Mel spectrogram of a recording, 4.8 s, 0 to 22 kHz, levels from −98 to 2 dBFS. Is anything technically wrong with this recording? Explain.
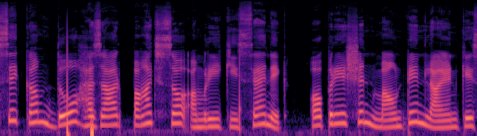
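Yes. Loud pops cut through the speech: a double thump between 0.67 and 0.95 s, peaking about 20 dB above the voice, and a single pop at 2.40 to 2.43 s, about 15 dB above it. The speech carries on underneath. This is likely a brief voltage spike, from a connector, switch, static discharge or driver glitch, added to the signal and shaped by the following circuitry.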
